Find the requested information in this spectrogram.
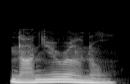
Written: nonneuronal

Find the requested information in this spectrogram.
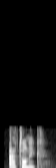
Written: atonic

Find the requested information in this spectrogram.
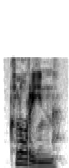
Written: chlorine

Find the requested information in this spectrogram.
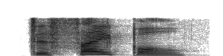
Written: disciple

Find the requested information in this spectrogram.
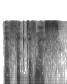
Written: effectiveness

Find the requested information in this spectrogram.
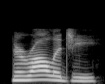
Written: neurology

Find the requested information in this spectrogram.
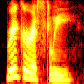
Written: rigorously

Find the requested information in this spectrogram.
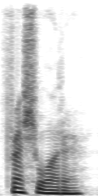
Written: freshwater

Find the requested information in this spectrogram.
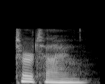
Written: tertile

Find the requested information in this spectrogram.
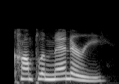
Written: complementary

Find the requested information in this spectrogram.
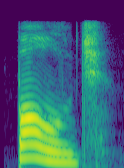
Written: bulge

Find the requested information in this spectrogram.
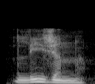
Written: lesion

